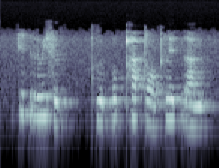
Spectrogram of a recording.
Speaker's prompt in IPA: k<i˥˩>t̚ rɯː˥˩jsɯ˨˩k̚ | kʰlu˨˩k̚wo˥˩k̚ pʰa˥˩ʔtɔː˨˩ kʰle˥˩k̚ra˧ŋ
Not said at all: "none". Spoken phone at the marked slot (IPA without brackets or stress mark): i˥˩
